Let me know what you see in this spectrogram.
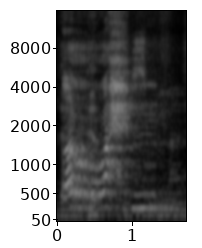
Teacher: closing the mouth causes the ghunna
